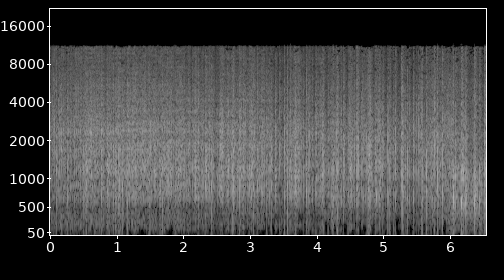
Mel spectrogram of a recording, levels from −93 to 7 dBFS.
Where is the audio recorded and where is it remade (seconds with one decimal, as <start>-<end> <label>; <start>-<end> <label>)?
0.0-0.4 recorded; 0.4-4.1 remade; 4.1-6.5 recorded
